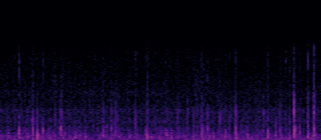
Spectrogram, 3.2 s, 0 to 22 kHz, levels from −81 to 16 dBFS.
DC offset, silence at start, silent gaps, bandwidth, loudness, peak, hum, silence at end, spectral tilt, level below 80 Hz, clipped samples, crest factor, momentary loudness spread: under 0.1%; 0 s; none; 15.5 kHz; -46 LUFS; -18 dBFS; none; 0 s; -3 dB/octave; -86 dBFS; under 0.1%; 30 dB; 6 LU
